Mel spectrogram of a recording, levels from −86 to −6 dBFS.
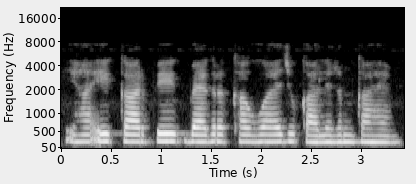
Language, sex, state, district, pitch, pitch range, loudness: Hindi, female, Uttar Pradesh, Lalitpur, 195 Hz, 190-205 Hz, -17 LUFS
